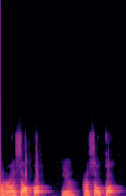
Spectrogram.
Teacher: qalqalah sugrah, sebab huruf qalqalah itu kaf sukun asli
